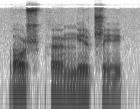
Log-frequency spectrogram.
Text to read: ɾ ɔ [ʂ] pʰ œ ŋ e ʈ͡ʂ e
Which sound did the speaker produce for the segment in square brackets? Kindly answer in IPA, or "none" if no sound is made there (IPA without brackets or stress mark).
ʂ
